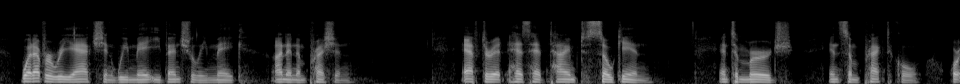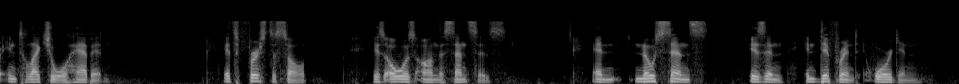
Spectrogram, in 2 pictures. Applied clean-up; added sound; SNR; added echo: none; none; none; none.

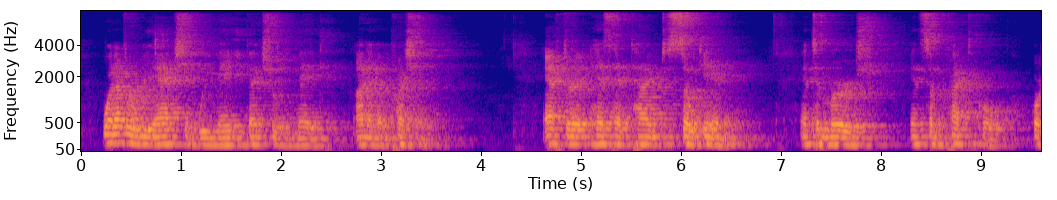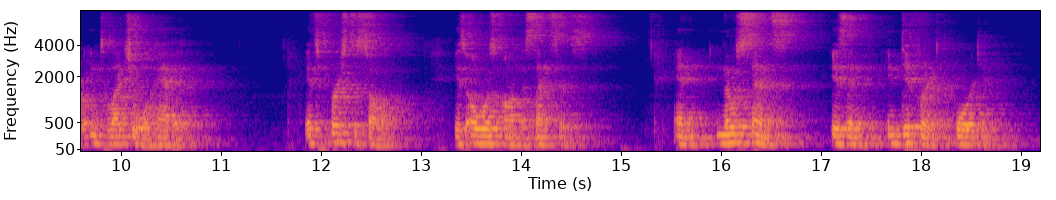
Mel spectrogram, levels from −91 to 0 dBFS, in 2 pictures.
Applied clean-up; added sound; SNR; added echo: none; none; none; reverberation time 1.0 s.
